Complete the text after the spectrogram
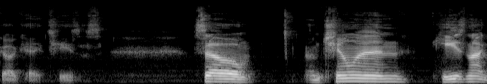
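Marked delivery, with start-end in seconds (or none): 0.0-1.0 exasperated mutter. Retold or imitated. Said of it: "I'm like".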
